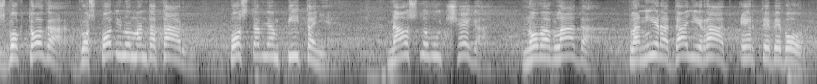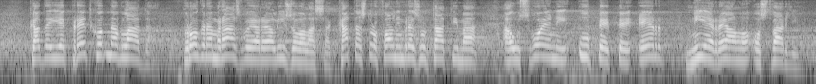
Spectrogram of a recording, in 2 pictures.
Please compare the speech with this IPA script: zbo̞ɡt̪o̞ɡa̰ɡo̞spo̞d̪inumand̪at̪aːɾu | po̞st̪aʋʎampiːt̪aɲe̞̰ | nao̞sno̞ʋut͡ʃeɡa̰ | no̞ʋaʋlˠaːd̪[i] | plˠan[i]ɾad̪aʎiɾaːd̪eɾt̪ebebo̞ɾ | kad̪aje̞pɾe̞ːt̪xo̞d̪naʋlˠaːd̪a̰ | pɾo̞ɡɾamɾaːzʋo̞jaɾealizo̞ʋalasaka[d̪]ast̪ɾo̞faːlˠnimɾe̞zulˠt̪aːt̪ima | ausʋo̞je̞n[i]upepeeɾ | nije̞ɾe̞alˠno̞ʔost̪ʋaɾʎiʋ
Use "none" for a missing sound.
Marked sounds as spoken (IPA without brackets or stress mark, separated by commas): a, iː, t̪, i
